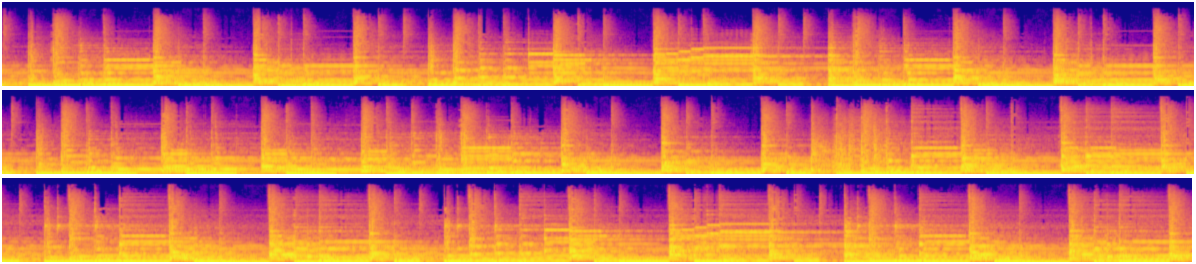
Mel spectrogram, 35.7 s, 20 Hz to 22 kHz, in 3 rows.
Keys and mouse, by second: 0.9 click, 2.6 shift+d, 2.6 shift+Return, 3.7 click, 5.1 click, 6.5 click, 8.5 click, 10.3 click, 11.6 click, 12.5 click, 16.2-16.6 middle drag, 16.9 ctrl+middle click, 17.1-17.5 middle drag, 20.4 ctrl+m, 21.2 z, 21.9 Return, 23.5 middle drag, 24.3-25.4 drag, 26.2 r, 26.4 z, 27.1 click, 27.4 middle click, 28.0 click, 28.8 middle click, 29.2 Tab, 29.5 1, 29.6 click, 29.8 b, 30.5 b, 31.5-32.9 drag, 33.3 Tab, 33.5 middle click, 34.0 s, 34.5 click, 34.6 middle drag, 35.5 r.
